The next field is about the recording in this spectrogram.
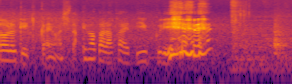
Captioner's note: laughter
